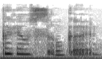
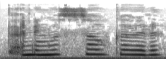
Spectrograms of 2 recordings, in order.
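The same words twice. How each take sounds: First: Whisper. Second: Excited gush. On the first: Whispered gush about the book. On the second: Louder gush about the book. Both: Real, not acted.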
